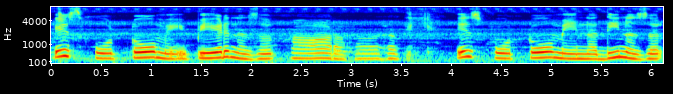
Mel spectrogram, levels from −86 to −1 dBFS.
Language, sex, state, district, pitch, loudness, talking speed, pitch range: Hindi, female, Madhya Pradesh, Umaria, 230 Hz, -16 LUFS, 125 wpm, 215-255 Hz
